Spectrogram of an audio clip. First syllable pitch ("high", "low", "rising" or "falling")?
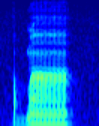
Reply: low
